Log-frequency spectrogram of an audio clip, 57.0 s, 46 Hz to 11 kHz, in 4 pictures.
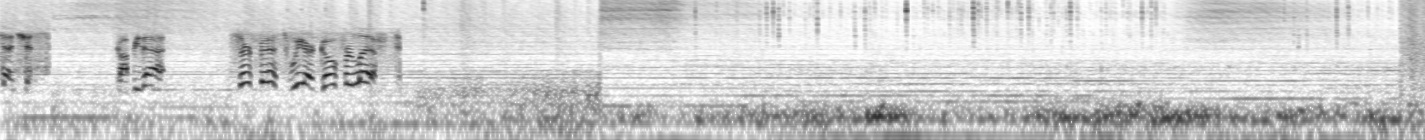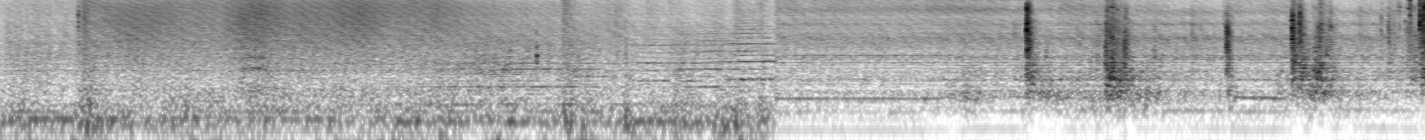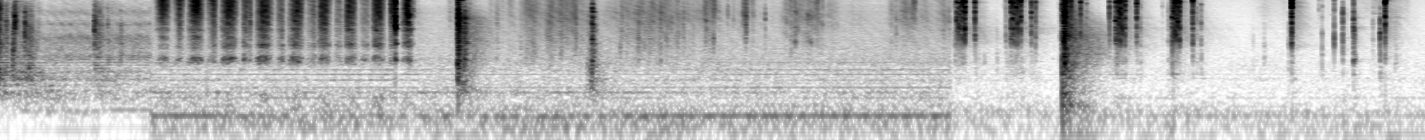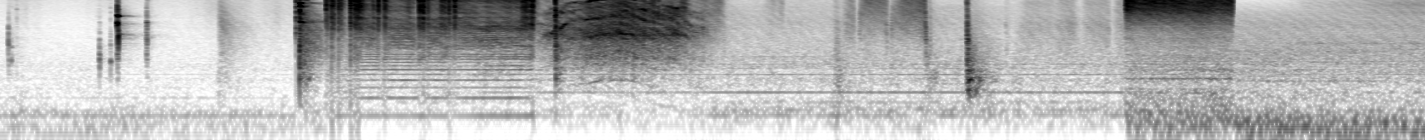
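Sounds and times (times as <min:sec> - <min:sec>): power tool whining: 0:46.0 - 0:50.4.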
